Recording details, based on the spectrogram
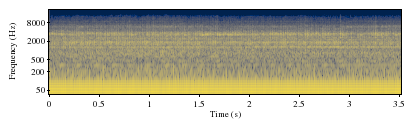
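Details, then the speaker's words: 1993 Ford E350/E450 box truck, 7.3 IDI diesel with E4OD, started after sitting a year: steady even diesel idle with smooth low rumble, no misses, knocks, surges, blow-by or smoke; healthy engine. "This thing started, it sat for a year and it started without any issues. This thing, man, is a trooper. The engine sounds really good. It has no blow-by."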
